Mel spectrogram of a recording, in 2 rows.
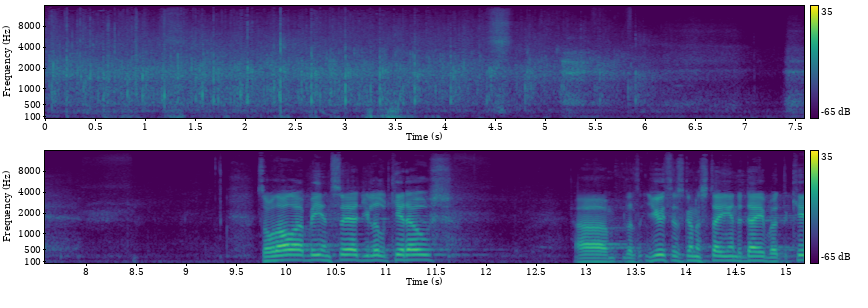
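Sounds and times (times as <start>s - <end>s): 
audience clapping: 0.0s - 6.6s
speech: 9.8s - 11.7s, 12.9s - 15.1s.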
